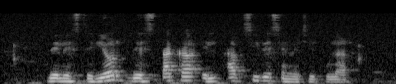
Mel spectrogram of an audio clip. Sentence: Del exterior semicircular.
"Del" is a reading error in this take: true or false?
false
